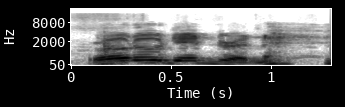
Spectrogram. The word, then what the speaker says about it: Rhododendron: Rhododendron.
